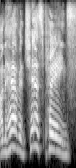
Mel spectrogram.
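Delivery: very high, very loud, shrill, sudden blurted yell. Retelling a woman on a stretcher yelling to an interviewer, retelling a sudden yell. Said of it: "she just turned and yelled".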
